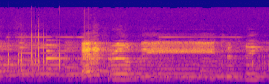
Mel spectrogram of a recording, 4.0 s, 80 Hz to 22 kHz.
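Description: Music from a 33⅓ RPM LP played on a Webster LARK portable record player and heard through its small built-in speaker, thin with no deep bass. A few short clicks come about half a second in.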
